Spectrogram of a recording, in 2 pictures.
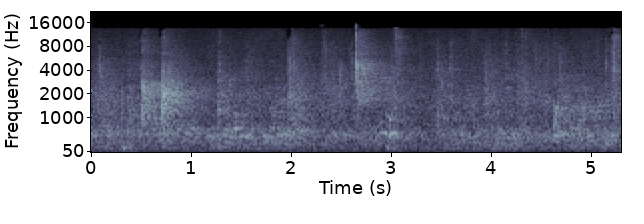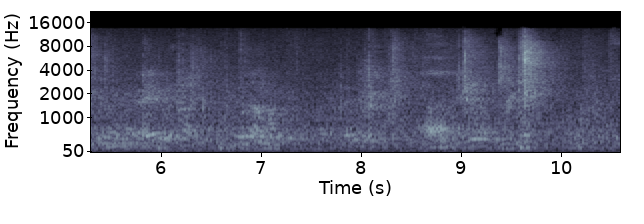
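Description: Players shout to each other across an open outdoor pitch.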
